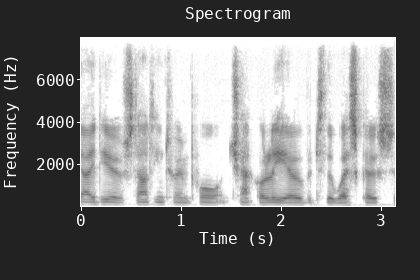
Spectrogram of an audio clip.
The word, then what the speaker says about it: txakoli: And then the Basque Country produces its own special sort of wine, which is called Chacoli, which is spelt in a very Basque way. It's a Txakoli.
